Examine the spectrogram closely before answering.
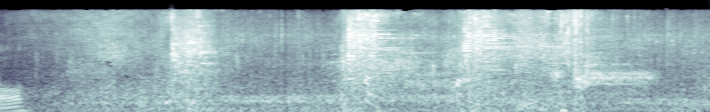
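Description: Blades clash and slash in quick, sharp hits.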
